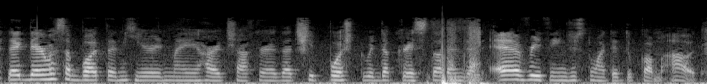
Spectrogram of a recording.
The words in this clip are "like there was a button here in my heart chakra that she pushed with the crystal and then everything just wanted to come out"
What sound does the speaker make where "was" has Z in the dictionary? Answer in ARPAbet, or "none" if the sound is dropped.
S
